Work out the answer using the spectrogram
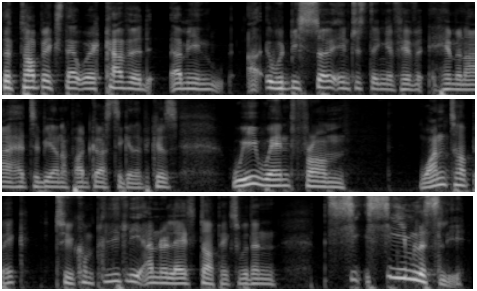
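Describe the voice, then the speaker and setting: A man's voice: medium pitch, normal speed, no room sound, studio quality. A man from South Africa hosting a podcast in casual chat, rambling, laughing and swearing loosely. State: out of breath. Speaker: podcast host.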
